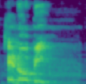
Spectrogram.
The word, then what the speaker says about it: Adobe: chairperson of chairman of adobe the E is pronounced it's Adobe Adobe Systems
